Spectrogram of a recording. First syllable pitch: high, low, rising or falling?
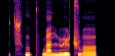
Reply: high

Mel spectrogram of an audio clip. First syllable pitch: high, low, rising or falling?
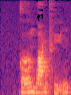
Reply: rising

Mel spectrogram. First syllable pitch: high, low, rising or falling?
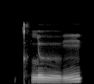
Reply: rising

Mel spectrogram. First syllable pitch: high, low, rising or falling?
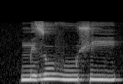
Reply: low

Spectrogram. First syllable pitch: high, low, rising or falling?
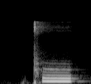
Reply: high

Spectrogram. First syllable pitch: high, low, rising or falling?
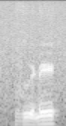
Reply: low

